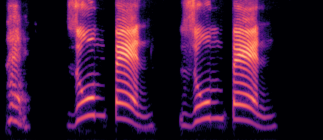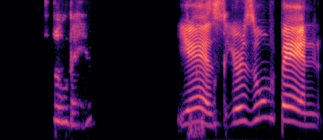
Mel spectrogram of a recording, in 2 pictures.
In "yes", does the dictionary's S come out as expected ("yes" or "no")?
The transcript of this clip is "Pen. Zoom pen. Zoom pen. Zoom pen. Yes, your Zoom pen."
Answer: yes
